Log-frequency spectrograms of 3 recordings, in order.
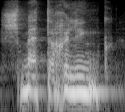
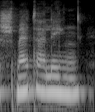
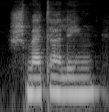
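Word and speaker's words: Schmetterling: Насправді це чудове слово, якщо його правильно вимовляти. Шметалінг. Шметалінг без р всередині. Так, ер тут в цьому слові вокалізується.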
